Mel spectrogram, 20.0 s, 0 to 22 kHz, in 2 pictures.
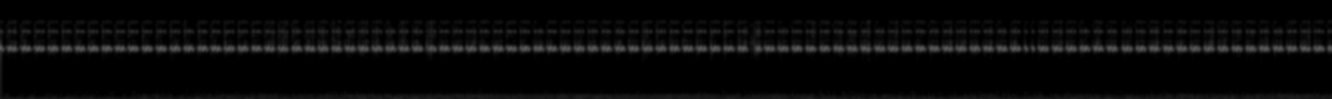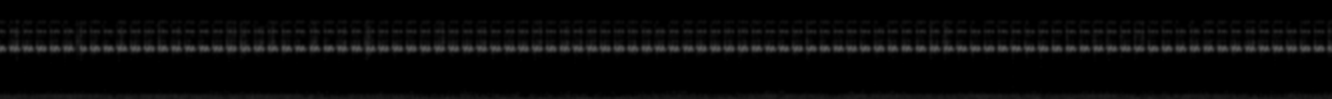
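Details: A long-tailed tree cricket, recorded in 2020, sings a steady, unbroken, high-pitched trill.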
